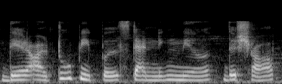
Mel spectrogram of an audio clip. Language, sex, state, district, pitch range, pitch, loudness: English, female, Assam, Kamrup Metropolitan, 195-220 Hz, 210 Hz, -17 LUFS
